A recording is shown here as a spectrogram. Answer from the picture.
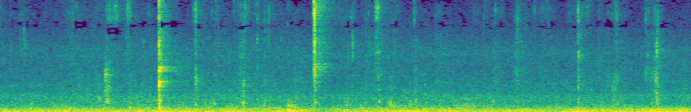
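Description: Close-miked chewing of grilled chicken and rice, with wet lip smacks and sharp mouth clicks scattered irregularly through it.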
